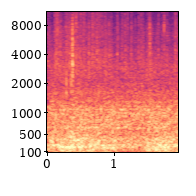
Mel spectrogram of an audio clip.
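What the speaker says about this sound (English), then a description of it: "it is raining out a little bit" Constant rain hisses and rumbles outdoors, a dense, even wash of sound with no pauses and nobody speaking.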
